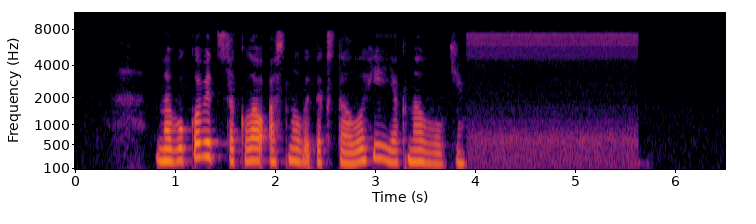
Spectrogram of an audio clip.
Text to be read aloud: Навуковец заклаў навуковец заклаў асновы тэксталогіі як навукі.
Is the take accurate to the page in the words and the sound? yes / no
no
